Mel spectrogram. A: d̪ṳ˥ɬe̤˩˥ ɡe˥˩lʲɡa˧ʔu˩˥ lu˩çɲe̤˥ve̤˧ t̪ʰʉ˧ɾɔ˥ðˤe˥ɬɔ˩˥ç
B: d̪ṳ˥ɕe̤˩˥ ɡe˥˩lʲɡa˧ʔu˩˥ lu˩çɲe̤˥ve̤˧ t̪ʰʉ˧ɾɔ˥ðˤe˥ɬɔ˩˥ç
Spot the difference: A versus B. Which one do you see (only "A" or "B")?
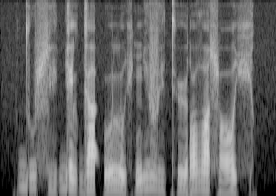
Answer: A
